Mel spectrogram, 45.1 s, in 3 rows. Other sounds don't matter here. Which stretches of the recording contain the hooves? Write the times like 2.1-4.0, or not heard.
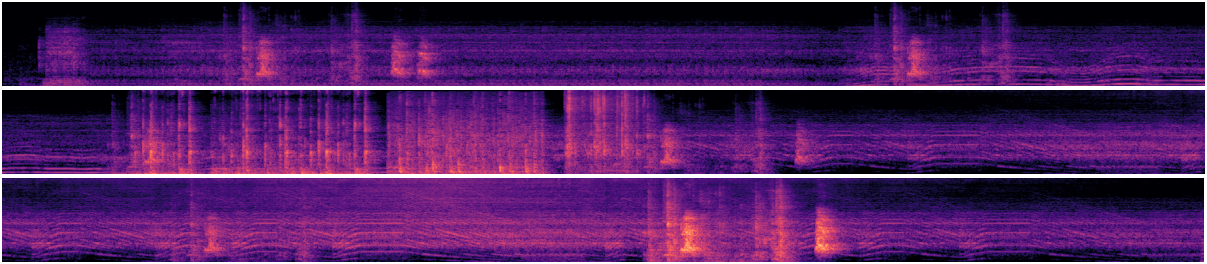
16.6-23.1.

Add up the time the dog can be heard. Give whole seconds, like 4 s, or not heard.
12 s.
